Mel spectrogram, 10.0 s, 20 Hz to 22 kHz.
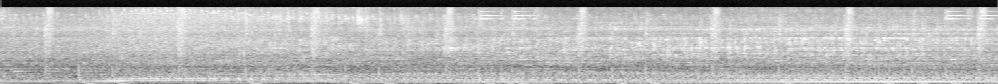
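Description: BMW E21 with a swapped-in 4.4-litre M62 B44 V8 running under way. It pulls harder for a couple of seconds about a second in, then runs on more steadily.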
